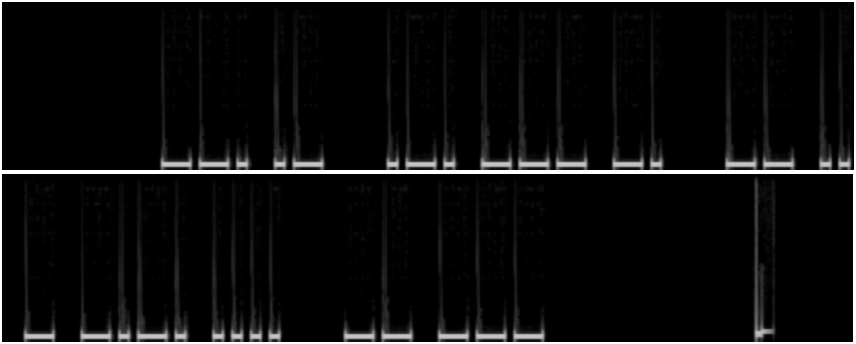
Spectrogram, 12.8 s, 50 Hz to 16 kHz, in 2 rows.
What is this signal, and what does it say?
Morse code, heard as a keyed tone, about 17 wpm, 700 Hz. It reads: GA RON MITCH MO
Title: K1USN SST QSO Practice - 17wpm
